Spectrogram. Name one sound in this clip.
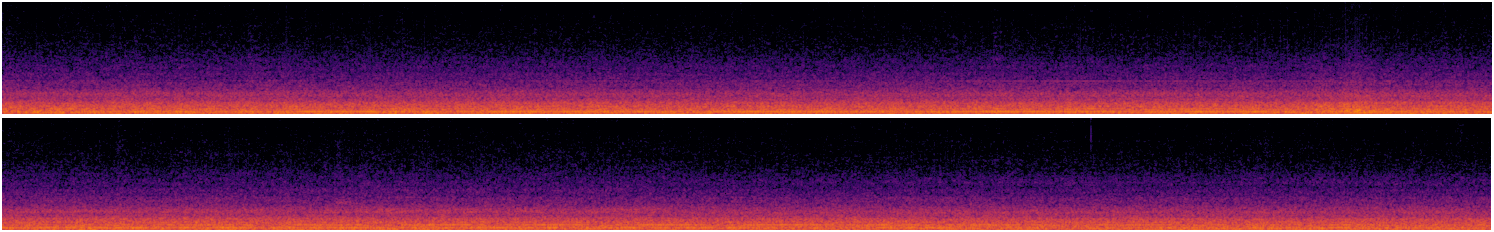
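A stopped electric train hums steadily in an echoing station.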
